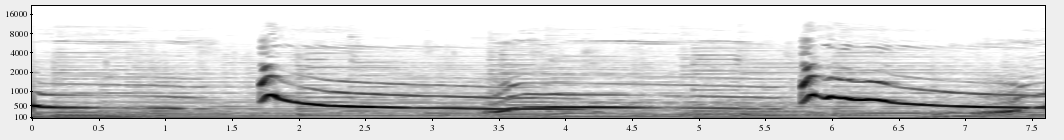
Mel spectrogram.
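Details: Dog howling, a behaviour inherited from wolves, which howl to find their pack: long sliding tones that rise sharply then fall slowly, three howls starting near 1.7, 3.5 and 5.8 seconds, over background music.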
